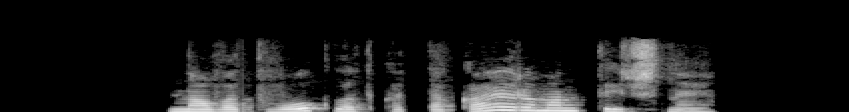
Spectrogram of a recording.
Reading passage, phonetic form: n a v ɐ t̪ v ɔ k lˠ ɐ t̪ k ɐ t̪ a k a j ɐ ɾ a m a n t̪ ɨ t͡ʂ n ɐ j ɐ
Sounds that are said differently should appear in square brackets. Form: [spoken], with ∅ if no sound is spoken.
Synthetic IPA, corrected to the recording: n a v ɐ t̪ v ɔ k lˠ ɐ t̪ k ɐ t̪ a k a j ɐ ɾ [ɐ] m a n t̪ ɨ t͡ʂ n ɐ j ɐ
